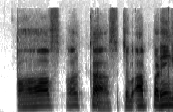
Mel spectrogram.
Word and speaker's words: قاف: آپ کی زبان۔ قاف، قاف کو بعض لوگ خاف پڑھتے ہیں، ٹھیک ہے، یہ طریقہ، یہ تلفظ بالکل درست نہیں ہے، بلکہ قاف کو قاف کی طرح ہی پڑھنا چاہیے۔ اگر پریکٹس نہیں ہے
